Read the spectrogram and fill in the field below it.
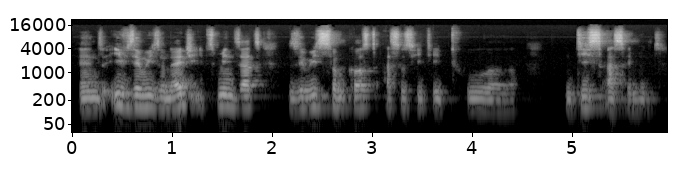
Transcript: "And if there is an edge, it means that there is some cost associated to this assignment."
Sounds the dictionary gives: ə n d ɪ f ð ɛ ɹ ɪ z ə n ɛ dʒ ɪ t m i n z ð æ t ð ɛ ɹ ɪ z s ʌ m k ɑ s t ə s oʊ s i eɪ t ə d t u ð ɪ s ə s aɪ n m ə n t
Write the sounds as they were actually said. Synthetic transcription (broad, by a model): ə n d ɪ f ð ɛ ɹ ɪ z ə n ɛ dʒ ɪ t m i n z ð æ t ð ɛ ɹ ɪ z s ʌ m k ɑ s t ə s oʊ s i eɪ t ə d t u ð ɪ s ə s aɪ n m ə n t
